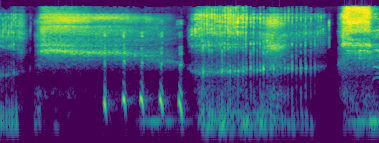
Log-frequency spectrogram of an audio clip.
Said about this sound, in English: started to knit, but was interrupted by the snores coming from the back room.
